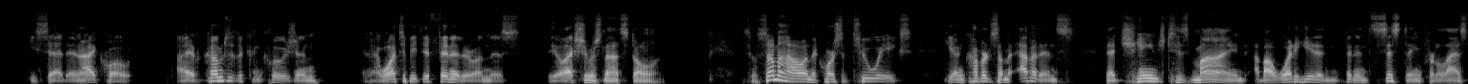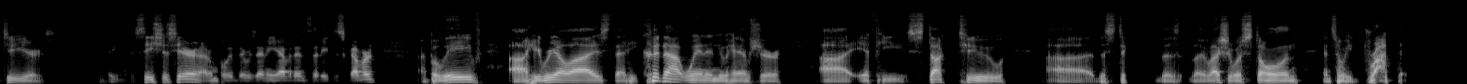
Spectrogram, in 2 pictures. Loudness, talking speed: -27 LUFS, 195 wpm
